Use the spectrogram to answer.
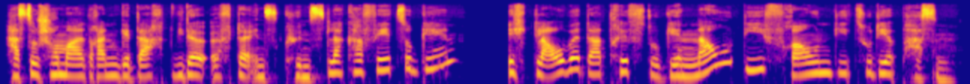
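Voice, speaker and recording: A woman playing a curious, encouraging friend in a scripted language-learning dialogue, speaking conversationally and clearly. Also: mid-range voice, lively intonation, moderate pace, dry recording, studio quality, natural voice. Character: curious, encouraging female friend of a single man.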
